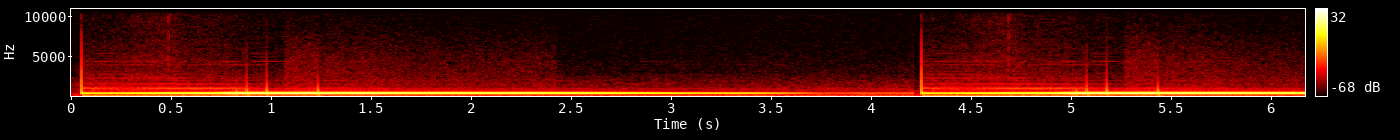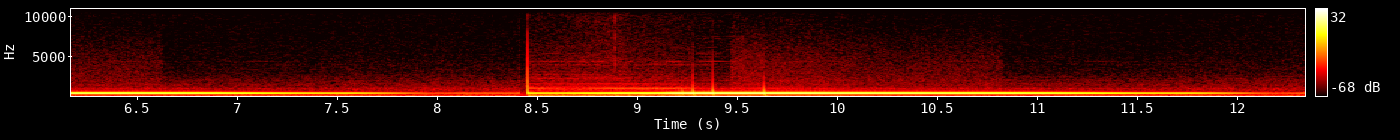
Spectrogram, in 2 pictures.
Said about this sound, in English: Get that throat chakra spinning and listen to this amazing tone.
